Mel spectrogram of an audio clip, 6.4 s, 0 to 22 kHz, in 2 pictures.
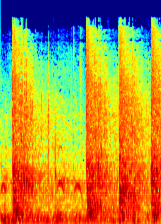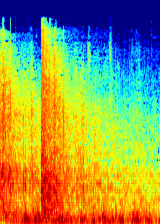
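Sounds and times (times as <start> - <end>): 
low murmur of noise: 0.0 - 6.4
gunshots: 0.1 - 5.2.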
